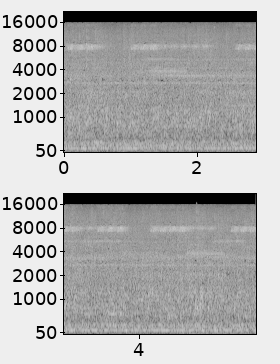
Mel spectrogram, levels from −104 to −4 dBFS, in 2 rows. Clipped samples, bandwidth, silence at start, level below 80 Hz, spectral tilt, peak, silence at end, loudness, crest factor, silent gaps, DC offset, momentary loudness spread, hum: under 0.1%; 16 kHz; 0 s; -48 dBFS; -0.5 dB/octave; -6 dBFS; 0 s; -17 LUFS; 14 dB; none; under 0.1%; 3 LU; none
